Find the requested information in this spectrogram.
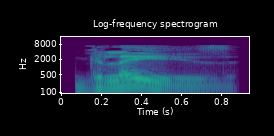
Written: glaze

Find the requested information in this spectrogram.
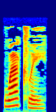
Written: Wakeley

